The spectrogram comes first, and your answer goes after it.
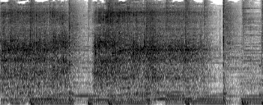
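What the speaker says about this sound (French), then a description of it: "Puis à l'aide de votre robot, mixez le tout le plus finement possible." A food processor grinds almonds with sugar for homemade almond paste, a loud, steady motor whir with a rhythmic, rattling pulse running throughout.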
